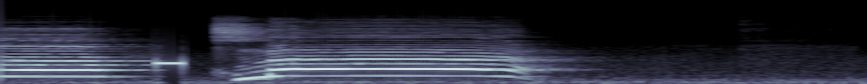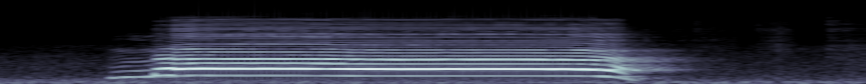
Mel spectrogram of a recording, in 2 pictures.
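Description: A man sings a long, high held note over an online call.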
